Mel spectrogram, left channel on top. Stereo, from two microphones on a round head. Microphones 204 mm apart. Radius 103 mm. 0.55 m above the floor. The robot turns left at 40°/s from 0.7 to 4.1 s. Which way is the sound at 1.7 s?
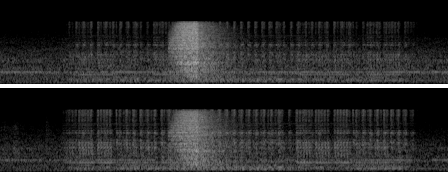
20° left (ahead or behind).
